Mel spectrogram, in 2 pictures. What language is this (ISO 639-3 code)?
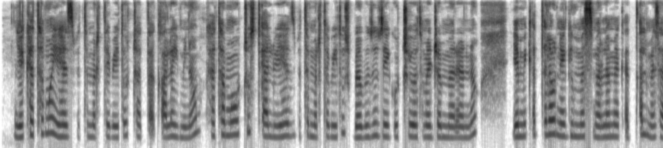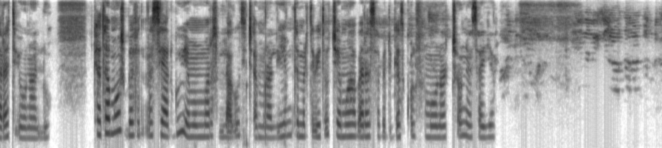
amh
